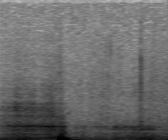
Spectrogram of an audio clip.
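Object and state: Nothing is struck.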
